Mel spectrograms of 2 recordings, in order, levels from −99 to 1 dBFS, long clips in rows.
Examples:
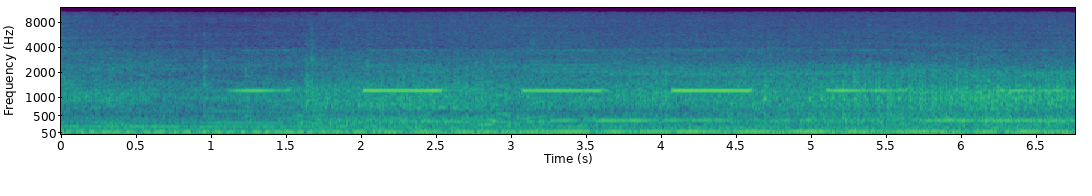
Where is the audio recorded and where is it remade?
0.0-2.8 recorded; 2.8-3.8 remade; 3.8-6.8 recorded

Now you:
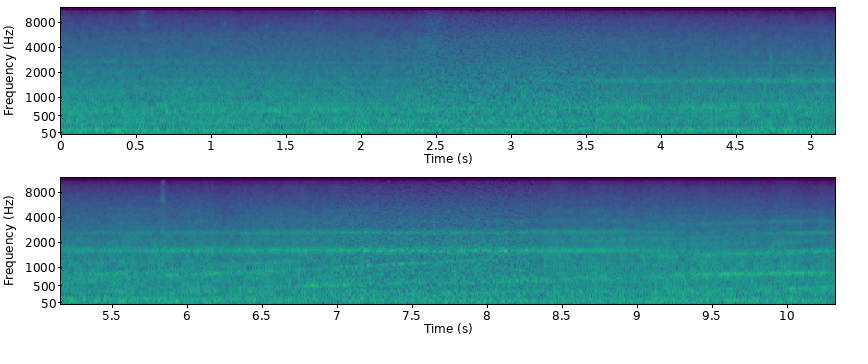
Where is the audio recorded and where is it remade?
0.0-2.4 remade; 2.4-3.6 recorded; 3.6-7.0 remade; 7.0-8.3 recorded; 8.3-10.3 remade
